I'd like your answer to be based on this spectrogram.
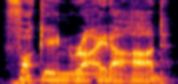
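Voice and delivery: a Bob Hoskins style Cockney growl; Cockney accent. Pretend. Gamer trying a Bob Hoskins Cockney accent on his army. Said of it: "I don't know if that's a good accent".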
